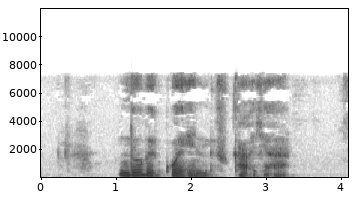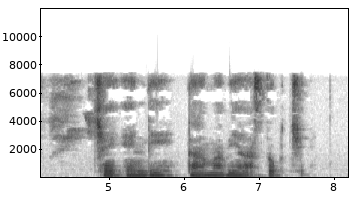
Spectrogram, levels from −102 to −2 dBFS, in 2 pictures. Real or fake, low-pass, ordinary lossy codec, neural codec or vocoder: real; 7.2 kHz; AAC, 48 kbps; none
